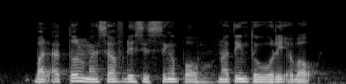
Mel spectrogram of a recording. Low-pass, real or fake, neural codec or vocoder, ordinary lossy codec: none; real; none; none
